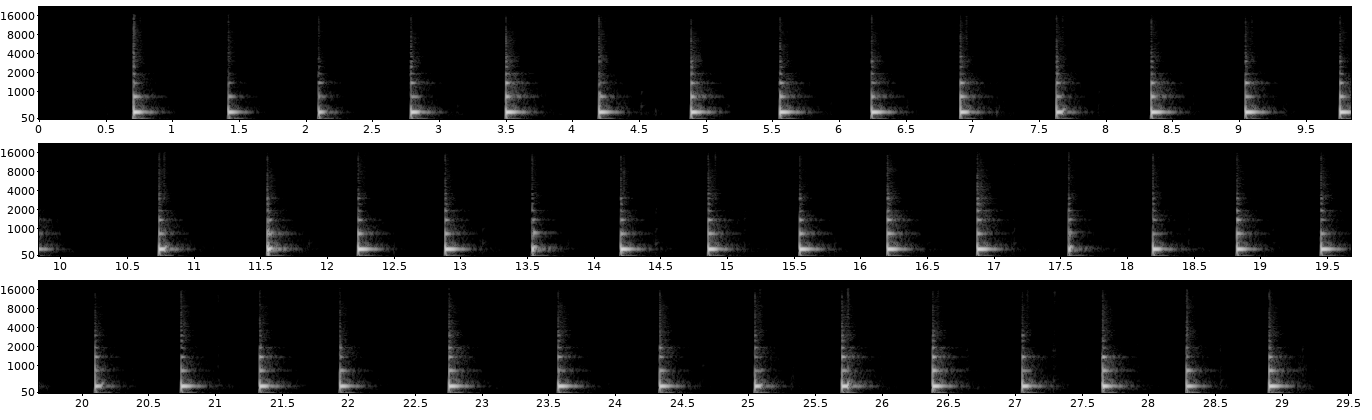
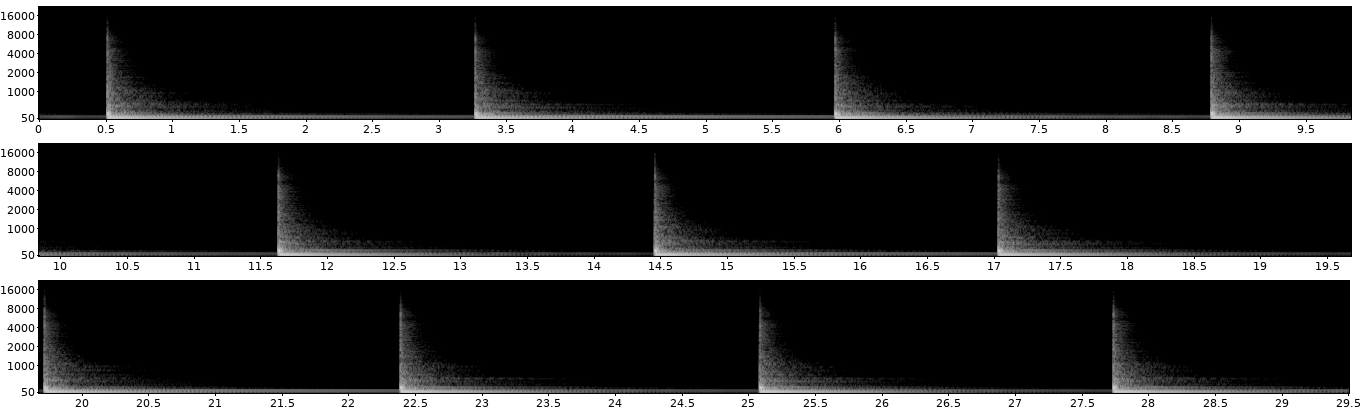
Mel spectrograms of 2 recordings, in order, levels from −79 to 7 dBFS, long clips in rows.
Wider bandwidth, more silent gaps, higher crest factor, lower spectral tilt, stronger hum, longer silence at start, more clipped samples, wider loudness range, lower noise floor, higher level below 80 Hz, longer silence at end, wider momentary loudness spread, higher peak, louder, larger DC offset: second, 5.6 kHz vs 8.2 kHz; neither; about the same, 20 dB vs 22 dB; about the same, -7.5 dB/octave vs -8 dB/octave; neither; first, 0.7 s vs 0.5 s; neither; about the same, 3 LU vs 3 LU; first, under -90 dBFS vs -64 dBFS; second, -52 dBFS vs -32 dBFS; second, 0.45 s vs 0.7 s; second, 11 LU vs 25 LU; about the same, -2 dBFS vs -2 dBFS; about the same, -21 LUFS vs -23 LUFS; neither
